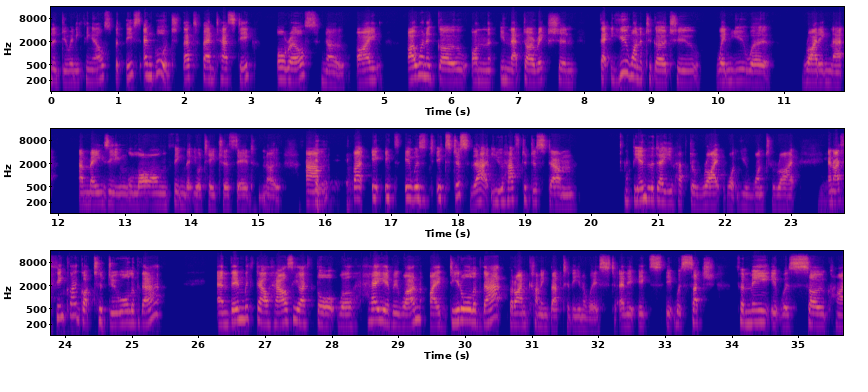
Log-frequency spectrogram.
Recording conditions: video call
